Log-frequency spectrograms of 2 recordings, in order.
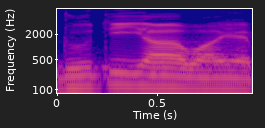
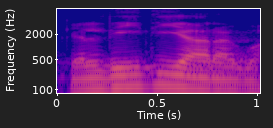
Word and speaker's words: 루디아: 첫 번째는 그 루디아와의 만남이 있었습니다. 굉장한 사건입니다. 이것이 사실은 루디아는 리디아라고 하죠. 리디아, 루디아. 성경에서는 루디아라고 그러고 영어로 리디아라고 발음을 합니다만, 바울과 그 일행이 이제 회당이 그 빌립보 지역에 없으니까 기도처소가 없잖아요.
